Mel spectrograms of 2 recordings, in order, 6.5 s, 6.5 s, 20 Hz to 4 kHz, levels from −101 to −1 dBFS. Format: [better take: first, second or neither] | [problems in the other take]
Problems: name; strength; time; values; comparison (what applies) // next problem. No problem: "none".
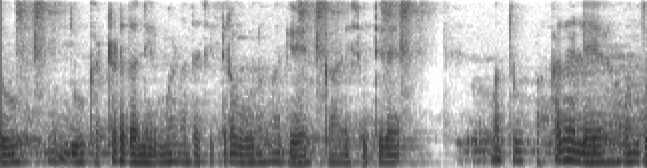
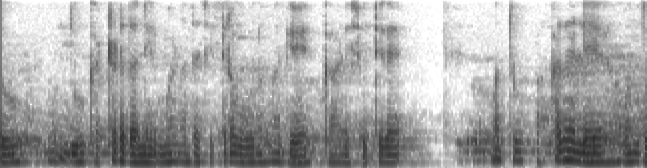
second | background sound (Rattle (instrument)); 16 dB below the speech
